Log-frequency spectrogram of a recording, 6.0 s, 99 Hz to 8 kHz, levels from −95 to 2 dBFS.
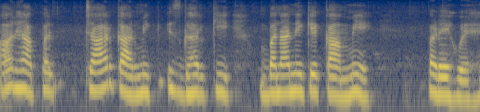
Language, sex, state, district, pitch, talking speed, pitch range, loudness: Hindi, female, Maharashtra, Chandrapur, 215 Hz, 150 wpm, 200-235 Hz, -19 LUFS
